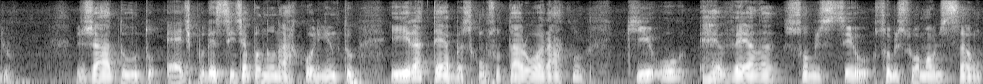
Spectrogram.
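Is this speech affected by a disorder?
No.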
